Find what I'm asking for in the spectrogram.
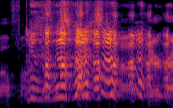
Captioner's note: laughing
